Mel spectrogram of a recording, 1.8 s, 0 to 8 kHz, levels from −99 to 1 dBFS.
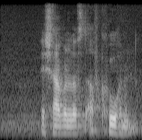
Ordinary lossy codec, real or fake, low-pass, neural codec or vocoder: none; fake; 7.2 kHz; codec, 16 kHz, 2 kbps, X-Codec, HuBERT features, trained on LibriSpeech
